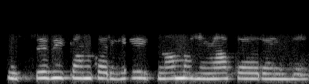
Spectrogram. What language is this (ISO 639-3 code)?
hin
